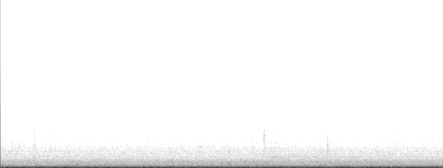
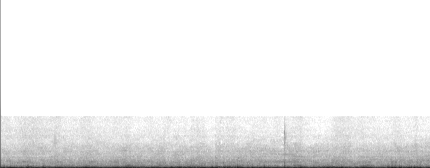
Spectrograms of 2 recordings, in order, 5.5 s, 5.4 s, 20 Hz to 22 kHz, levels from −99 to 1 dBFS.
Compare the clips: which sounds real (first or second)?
first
